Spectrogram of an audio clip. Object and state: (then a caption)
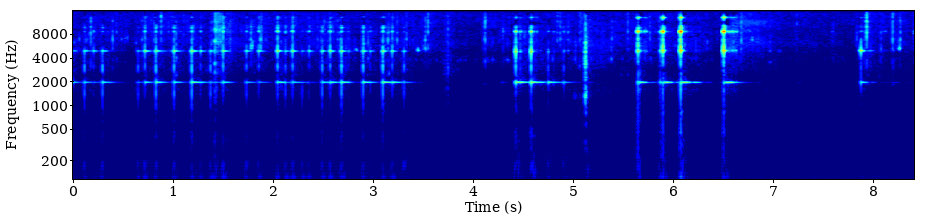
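Drinking glass tapped. A drinking glass with carbonated water is tapped repeatedly, giving bright, short clinks with a clear ringing tone near 2 kHz. A quick, steady run of light taps over the first few seconds is followed by a pause, then sparser, louder taps and a final soft one. A low, steady hum sits underneath throughout.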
